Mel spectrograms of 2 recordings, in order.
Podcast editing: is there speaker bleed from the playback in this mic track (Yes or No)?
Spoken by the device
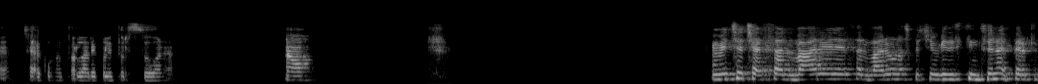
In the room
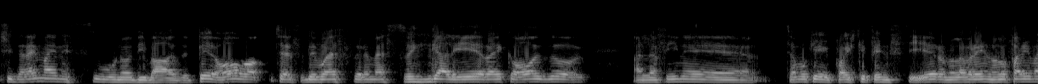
No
